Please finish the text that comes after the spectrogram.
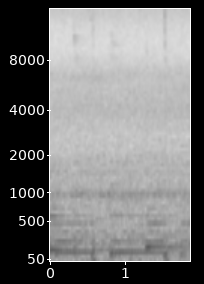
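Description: Water from Maranun Falls in Natividad, Pangasinan rushes with a continuous broadband roar, steady and fairly loud, with no voices over it.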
